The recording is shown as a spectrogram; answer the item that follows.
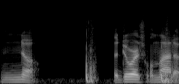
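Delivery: ordinary delivery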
